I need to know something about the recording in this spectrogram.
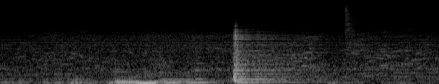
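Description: Electric bass guitar through a venue PA between songs: a few low notes about a second in, then one hard-plucked low note that rings and fades over about a second.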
